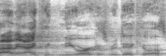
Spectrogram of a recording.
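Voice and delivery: ordinary talk, nothing marked

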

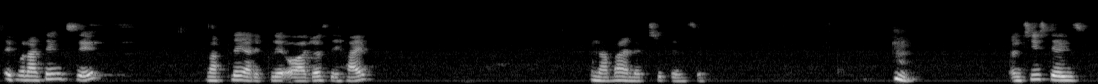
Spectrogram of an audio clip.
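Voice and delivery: speaking with food in mouth; mumbled eating speech; talking while chewing. Real, not acted. Seen 1: Bit food at -5, chewing-like mouth while talking through labelled words.

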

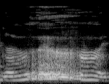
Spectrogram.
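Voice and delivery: hammed-up monster growl; playful angry growl. Shown as a demonstration. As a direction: growl like a cross little monster for kids. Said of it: "and I'm like".

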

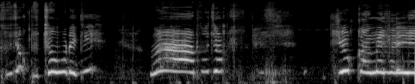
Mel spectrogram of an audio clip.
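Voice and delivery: high, loud battle shout; excited shouting. Pretend. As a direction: yell while slapping the talisman on. Shouting while slapping the talisman on.

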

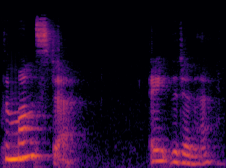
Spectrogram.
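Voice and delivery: ordinary delivery

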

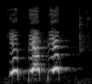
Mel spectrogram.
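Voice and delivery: high, loud yipping call; loud fox yips. Acted. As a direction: call out with all her little fox might. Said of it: "She called".

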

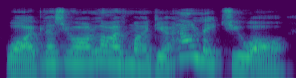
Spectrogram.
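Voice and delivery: high, slow motherly fuss; Mrs Cratchit greeting. Acted. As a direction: welcome the late daughter. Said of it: "said Missus Cratchit".

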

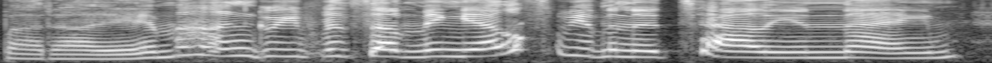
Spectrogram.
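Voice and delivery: usual speaking voice

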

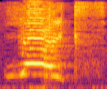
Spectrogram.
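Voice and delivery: high, loud startled yelp; a cartoon dog caught off guard, yelping; startled yikes. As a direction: jump back with a yelp of shock. Hero spots the crooks.

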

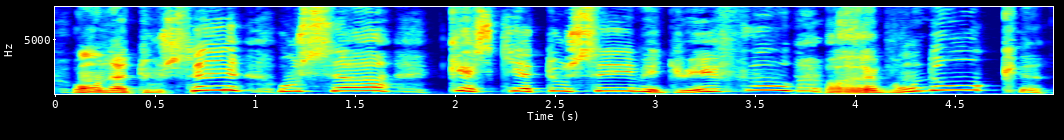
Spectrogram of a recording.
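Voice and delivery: high, loud, incredulous questioning; outraged demand, pitched high; exasperated cry. A narrator's reading. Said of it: "s'écria exaspérée".

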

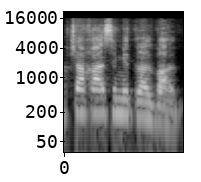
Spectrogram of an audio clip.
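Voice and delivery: normal talking voice

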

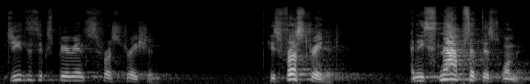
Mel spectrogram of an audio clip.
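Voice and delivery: ordinary talk, nothing marked

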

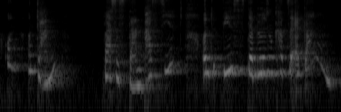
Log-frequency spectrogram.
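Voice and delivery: high, breathless eager questions; a child who can't wait for the ending; excited little mouse. A narrator's reading. Leo presses his mother for the rest of the fairy tale. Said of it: "fragt ganz aufgeregt".

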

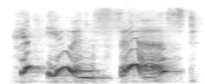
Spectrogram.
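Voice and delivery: very high, loud, slow chirp; a bird calmly accepting; sparrow voice. A narrator's reading. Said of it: "said the sparrow".

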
